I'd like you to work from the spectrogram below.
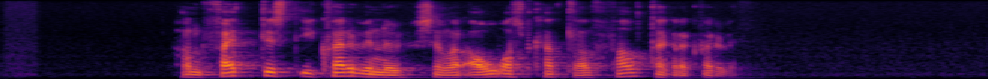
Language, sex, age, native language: Icelandic, male, 30-39, Icelandic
